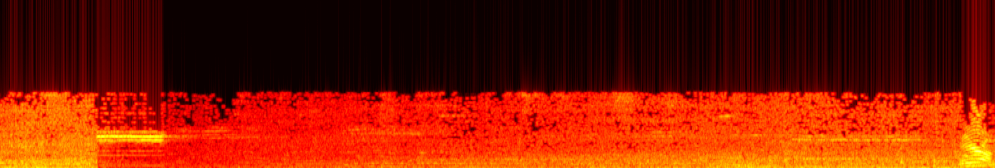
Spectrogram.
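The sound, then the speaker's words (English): Dense road traffic, with bikes going right between the other vehicles, roars steadily, with a sharp car horn blaring at the start and a brief louder burst of engine noise near the end. “Here's more traffic.”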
